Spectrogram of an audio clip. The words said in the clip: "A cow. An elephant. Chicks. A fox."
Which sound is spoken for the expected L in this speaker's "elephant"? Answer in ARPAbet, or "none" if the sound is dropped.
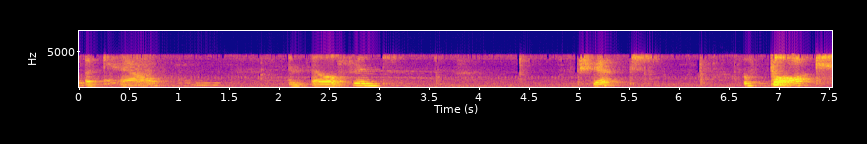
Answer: L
